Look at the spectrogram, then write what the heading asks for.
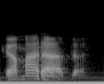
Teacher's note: a sílaba tônica pronunciada com mais intensidade, mais força, foi o rá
